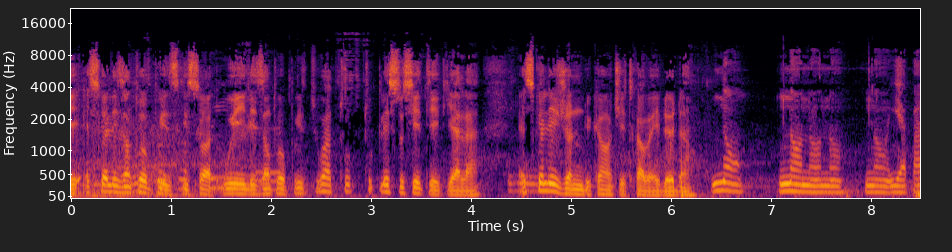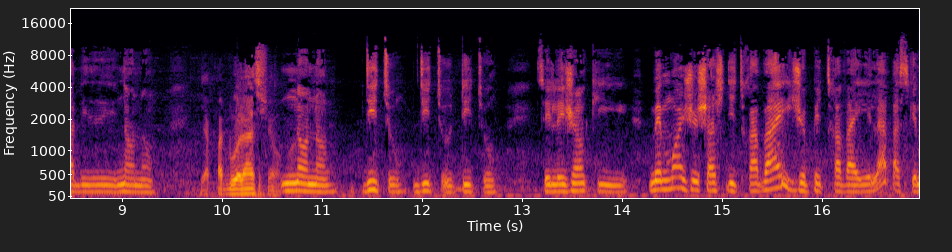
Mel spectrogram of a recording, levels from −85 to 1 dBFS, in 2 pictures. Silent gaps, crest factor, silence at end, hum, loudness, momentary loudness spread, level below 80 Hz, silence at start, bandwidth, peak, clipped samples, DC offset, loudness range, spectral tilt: none; 16 dB; 0 s; none; -22 LUFS; 9 LU; -40 dBFS; 0 s; 13 kHz; -6 dBFS; under 0.1%; under 0.1%; 3 LU; -4.5 dB/octave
